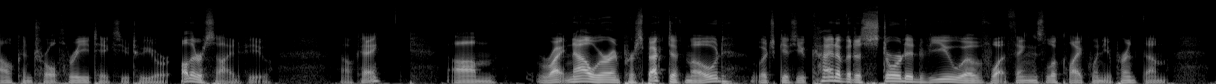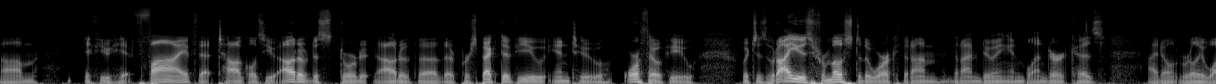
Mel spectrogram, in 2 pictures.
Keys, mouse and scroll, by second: 2.9 KP_7, 5.0-6.1 middle drag, 6.5-8.2 middle drag, 13.7 KP_5, 16.4 KP_5.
